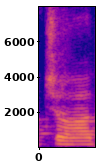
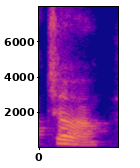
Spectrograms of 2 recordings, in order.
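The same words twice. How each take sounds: First: The pitch stays level in the middle. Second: The pitch stays low throughout. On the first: "In the second case, there's a mid tone" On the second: "in the final, there's a low tone"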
